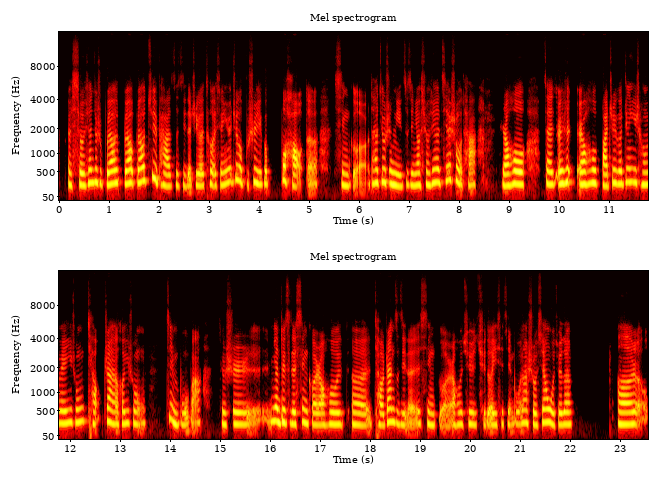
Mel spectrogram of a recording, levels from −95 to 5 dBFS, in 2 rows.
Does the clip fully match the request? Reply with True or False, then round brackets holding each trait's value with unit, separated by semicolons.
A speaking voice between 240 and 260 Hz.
True (245 Hz)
